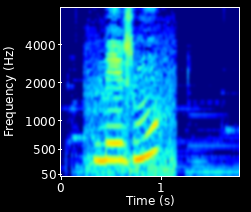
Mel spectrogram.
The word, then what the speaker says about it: mesmo: festa, As such, before a voiced consonant, they're pronounced as j. An example being the word for same. mesmo, The letter X.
